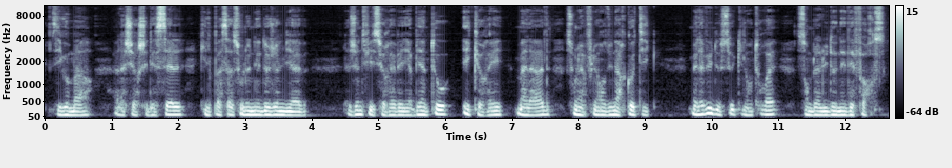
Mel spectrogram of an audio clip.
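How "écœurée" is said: usual speaking voice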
